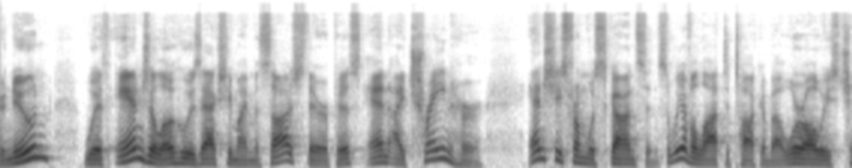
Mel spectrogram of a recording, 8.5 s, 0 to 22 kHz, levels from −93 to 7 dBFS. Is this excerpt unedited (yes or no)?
yes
